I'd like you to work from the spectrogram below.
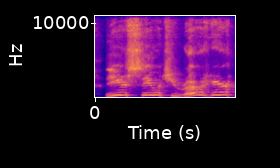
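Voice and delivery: high, loud mock wife voice; wife teasing. Wife mocks his written answers.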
